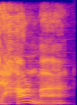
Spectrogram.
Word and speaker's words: dharma: So I spent a week with a Sanskrit scholar who did her best to get me to pronounce the H in dharma.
